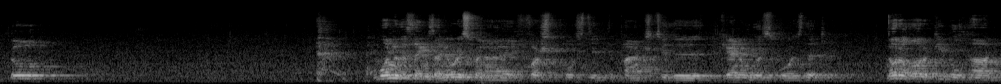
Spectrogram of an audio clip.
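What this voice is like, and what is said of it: Scottish accent, voice congested. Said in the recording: “my Scottish accent. I do have the cold at the moment as well”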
